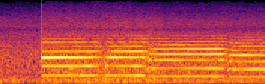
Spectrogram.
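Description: A trumpet begins a slow melody about a third of a second in: held notes, each stepping lower than the one before.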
